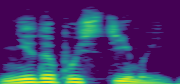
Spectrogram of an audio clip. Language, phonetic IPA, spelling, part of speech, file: Russian, [nʲɪdəpʊˈsʲtʲimɨj], недопустимый, adjective, Ru-недопустимый.ogg
- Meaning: inadmissible, intolerable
